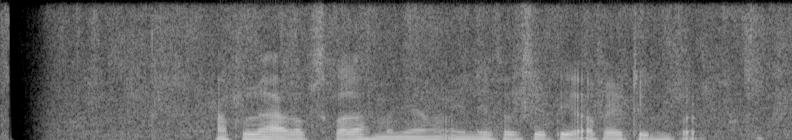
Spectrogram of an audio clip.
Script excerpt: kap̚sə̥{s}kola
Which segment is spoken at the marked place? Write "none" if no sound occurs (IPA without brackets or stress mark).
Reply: none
